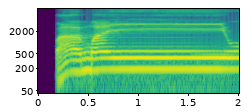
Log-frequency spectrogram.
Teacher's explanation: Jadi bacaannya idgam bigunah itu adalah nun. Suara nun dimasukkan ke dalam huruf idgham bigunah. Di sini ada hurufnya adalah ya.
